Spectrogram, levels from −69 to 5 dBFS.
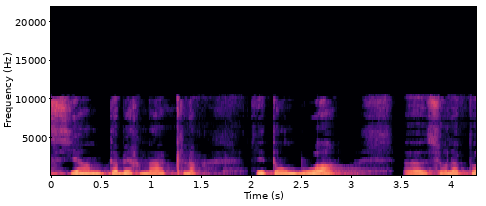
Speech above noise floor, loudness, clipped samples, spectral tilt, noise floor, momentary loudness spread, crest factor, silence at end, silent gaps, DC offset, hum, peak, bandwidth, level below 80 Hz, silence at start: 23 dB; -15 LUFS; under 0.1%; -7 dB/octave; -37 dBFS; 15 LU; 16 dB; 0 s; none; under 0.1%; none; 0 dBFS; 11 kHz; -54 dBFS; 0 s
